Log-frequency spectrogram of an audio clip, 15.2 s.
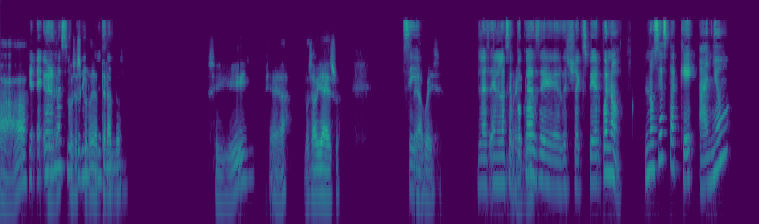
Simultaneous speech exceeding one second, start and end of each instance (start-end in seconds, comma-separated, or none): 0.6-2.4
